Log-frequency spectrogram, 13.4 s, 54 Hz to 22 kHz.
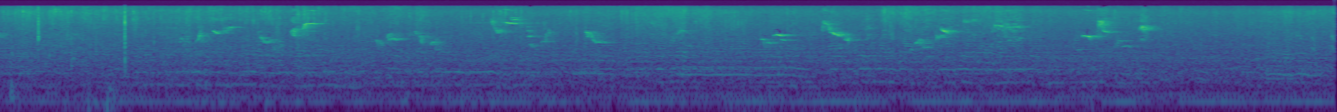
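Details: Honey bees with a new dark queen just arrived, 6/5/13: a constant deep hum of wings under many short, scattered high chirps from birds.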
